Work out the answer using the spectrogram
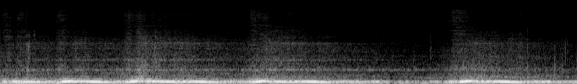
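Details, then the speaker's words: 1985 Ford Mustang GT V8, about 96,136 miles: low burble rising and falling with regular throttle blips every second or two, smooth and clean with no knock; healthy engine, normal running with revving. "All right, well, we'll close everything up, fire it up, and let you take a look around inside and hear it run."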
